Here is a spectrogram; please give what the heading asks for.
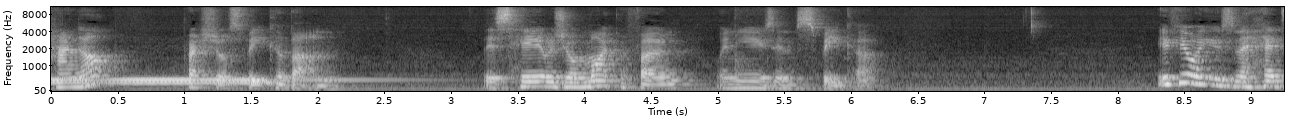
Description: A girl speaking and a signal passed by the end of the speech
